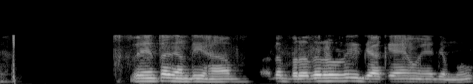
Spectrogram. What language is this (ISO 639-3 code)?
pan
